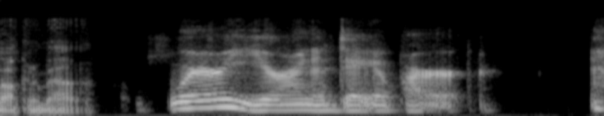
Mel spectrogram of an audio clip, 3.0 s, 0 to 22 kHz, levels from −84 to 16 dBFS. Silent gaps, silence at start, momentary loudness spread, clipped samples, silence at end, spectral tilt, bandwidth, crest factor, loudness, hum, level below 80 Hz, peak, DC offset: none; 0 s; 16 LU; under 0.1%; 0 s; -5.5 dB/octave; 12 kHz; 16 dB; -18 LUFS; none; -56 dBFS; -4 dBFS; under 0.1%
